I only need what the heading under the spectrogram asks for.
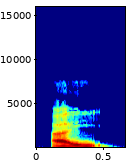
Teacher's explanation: je vois que le milieu de ma langue est monté vers le haut · c'est le fait que le milieu de la langue il est monté sur le palais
